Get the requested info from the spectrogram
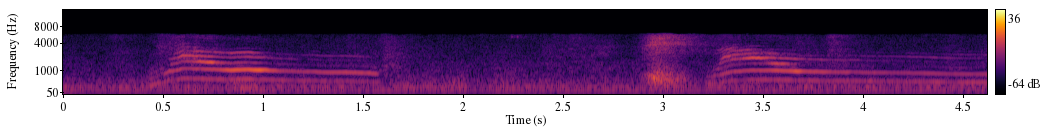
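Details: Pet cat, a male, at home with a 12-year-old girl: two drawn-out meows, each rising sharply then sliding slowly downward over about a second, spaced two seconds apart, with a soft thump between them in a quiet room.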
